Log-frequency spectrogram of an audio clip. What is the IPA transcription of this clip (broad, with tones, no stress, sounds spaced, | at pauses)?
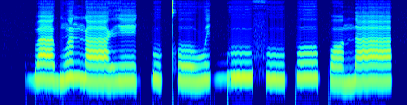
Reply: b aː˨ ɡʷ ã˦ ŋ aː˨ ɣ eː˨ k͡p u˨ kʰ oː˨ w ɪ˦ ɡ͡b uː˦ f uː˨ p oː˦ p ɔ˨ n aː˦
